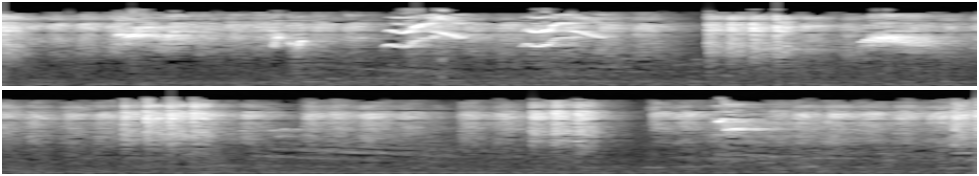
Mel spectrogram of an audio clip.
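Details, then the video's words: Oriental magpie-robin, kacer, in the continuous burst singing known as tembakan beruntun with many isian fill phrases: high scratchy bursts and darting whistles run on with little pause. "full tembakan beruntun masteran burung Kacer full isian"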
